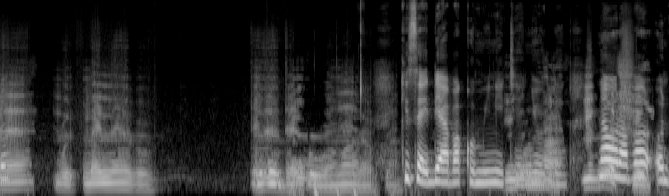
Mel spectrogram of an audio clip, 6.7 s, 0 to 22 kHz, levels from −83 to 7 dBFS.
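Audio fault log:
throughout: periodic clock jitter, roughly 1 kHz, adds sidebands either side of every component, giving a rough metallic edge that disappears in silences, unlike steady noise.
0.32–0.56 s, 3.04–3.1 s, 4.8–5.99 s, 6.48–6.7 s: speech suppressed in double talk, dips of about 15, 5, 25 and 40 dB, likely an echo canceller ducking both talkers while overlapping.
6.45–6.5 s: echo leak, a faint copy about 30 dB down, delayed 374 ms, likely loudspeaker pickup slipping past cancellation. It is a distinct late repeat, not a dip.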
